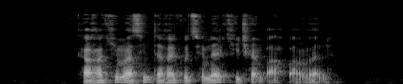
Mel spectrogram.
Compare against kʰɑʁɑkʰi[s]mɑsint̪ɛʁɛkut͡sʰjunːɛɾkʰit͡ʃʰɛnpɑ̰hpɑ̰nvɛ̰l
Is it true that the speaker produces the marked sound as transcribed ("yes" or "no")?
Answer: no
